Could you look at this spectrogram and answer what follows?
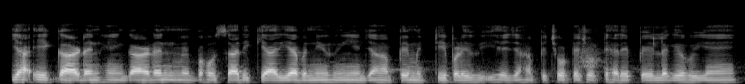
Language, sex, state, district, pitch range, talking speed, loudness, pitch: Hindi, male, Uttar Pradesh, Lalitpur, 100-105 Hz, 215 wpm, -18 LUFS, 105 Hz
